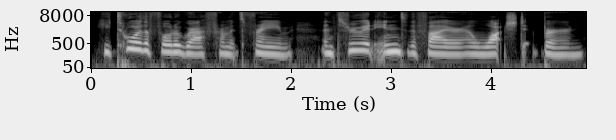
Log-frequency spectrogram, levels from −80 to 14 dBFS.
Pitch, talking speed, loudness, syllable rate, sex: 205 Hz, 205 wpm, -19 LUFS, 4.9 syllables/s, female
